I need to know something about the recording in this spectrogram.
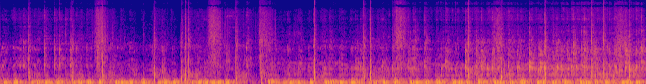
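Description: Aerial fireworks bursting overhead in quick succession, sharp bangs about two a second, with music playing underneath.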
